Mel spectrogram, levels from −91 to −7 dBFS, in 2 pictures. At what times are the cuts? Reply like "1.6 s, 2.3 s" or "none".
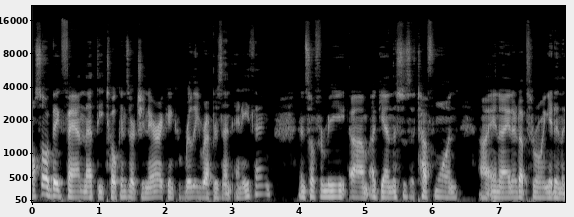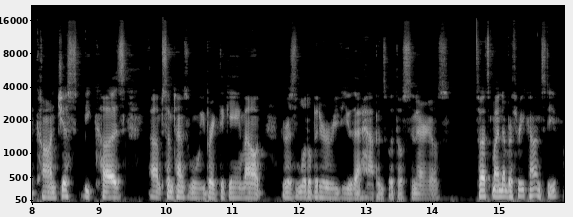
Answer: none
